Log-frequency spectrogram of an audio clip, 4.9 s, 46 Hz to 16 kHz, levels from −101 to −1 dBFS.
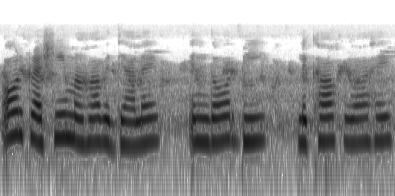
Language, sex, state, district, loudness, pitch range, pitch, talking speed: Hindi, female, Madhya Pradesh, Dhar, -17 LUFS, 230-245 Hz, 235 Hz, 95 wpm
